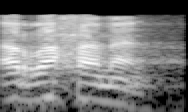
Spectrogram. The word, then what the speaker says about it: الرحمن: كذلك بعضنا يخطئ في نطق كلمة الرحمن في تحريك الحاء بالفتح، الرحمن، وهي ساكنة، الحاء ساكنة وفيها همس.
